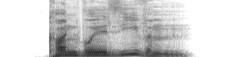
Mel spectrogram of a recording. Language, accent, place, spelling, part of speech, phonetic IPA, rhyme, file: German, Germany, Berlin, konvulsivem, adjective, [ˌkɔnvʊlˈziːvm̩], -iːvm̩, De-konvulsivem.ogg
- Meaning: strong dative masculine/neuter singular of konvulsiv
